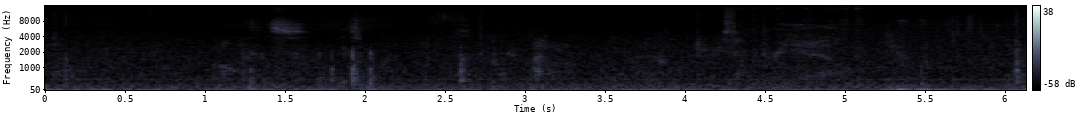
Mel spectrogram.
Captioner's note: Edmonson teammates whisper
